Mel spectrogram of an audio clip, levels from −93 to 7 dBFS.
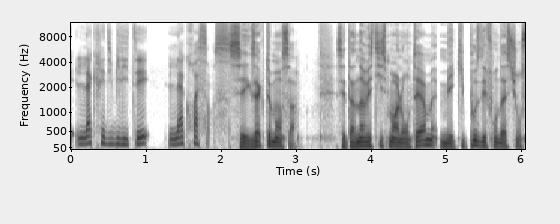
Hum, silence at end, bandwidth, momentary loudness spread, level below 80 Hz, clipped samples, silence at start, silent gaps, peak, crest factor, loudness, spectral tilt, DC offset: none; 0 s; 12 kHz; 10 LU; -48 dBFS; under 0.1%; 0 s; none; -2 dBFS; 20 dB; -22 LUFS; -5 dB/octave; under 0.1%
